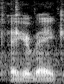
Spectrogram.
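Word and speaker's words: Fagerbakke: it tom kenny and bill figure bake is how you say that i think they i mean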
